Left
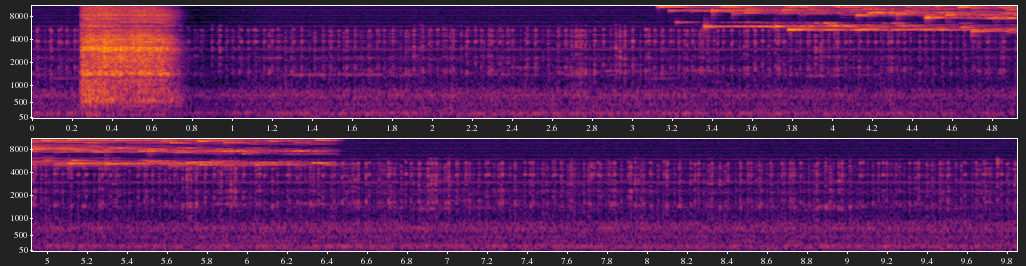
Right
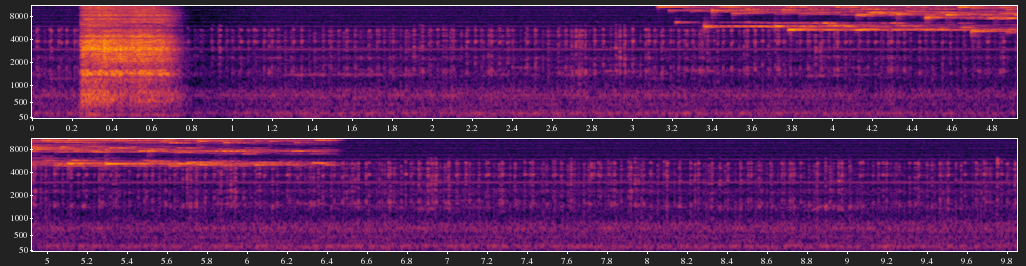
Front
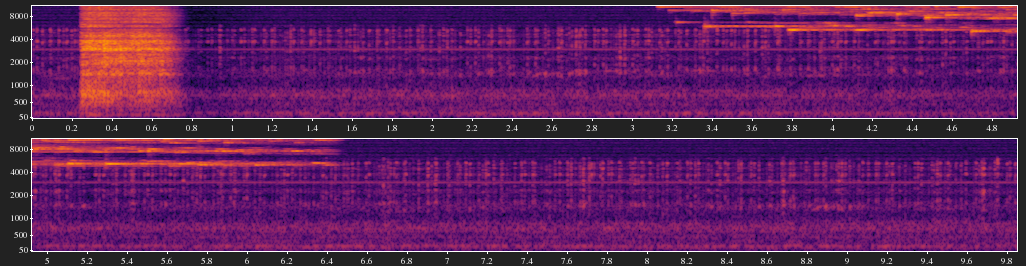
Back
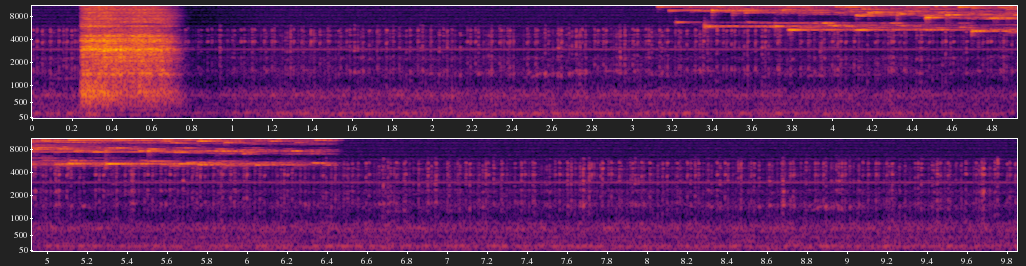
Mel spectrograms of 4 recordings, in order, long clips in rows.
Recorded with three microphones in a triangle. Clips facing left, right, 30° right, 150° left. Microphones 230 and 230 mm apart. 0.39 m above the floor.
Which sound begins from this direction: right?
A hiss, at 0.2 s.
